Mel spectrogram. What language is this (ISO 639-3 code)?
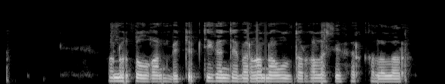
bak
